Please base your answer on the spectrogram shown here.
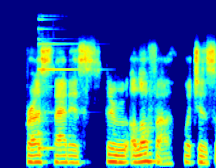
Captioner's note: bell chiming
